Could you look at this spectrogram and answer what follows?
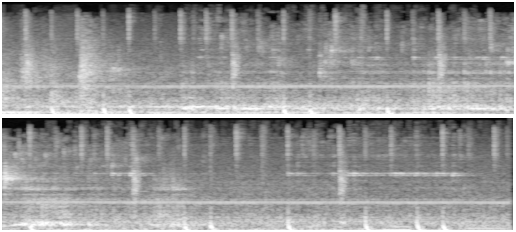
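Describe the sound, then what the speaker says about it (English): Liquid drains from a can of sweet peas into a sink in a thin, trickling stream, quiet and continuous with a faint electrical hum underneath and small splashes. "I'm gonna pull half of the juice off."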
